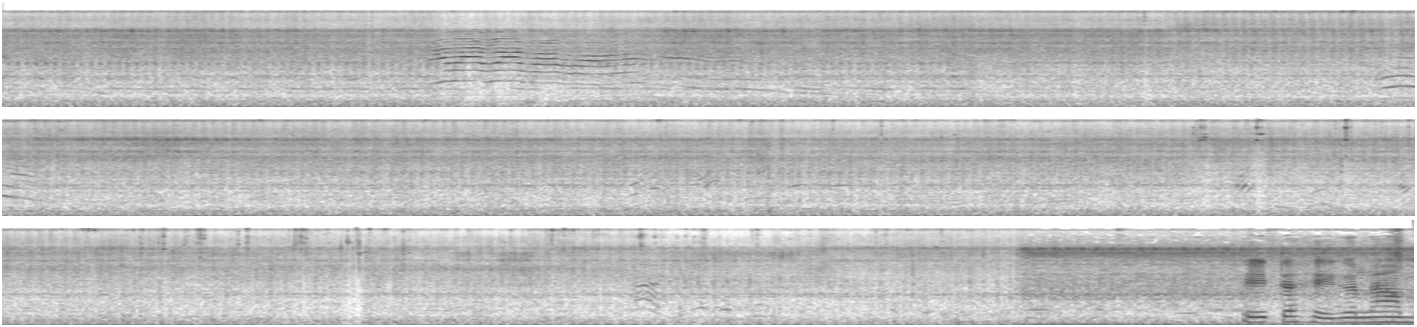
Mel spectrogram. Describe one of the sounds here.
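Tyres rumble over a rough dirt road.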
